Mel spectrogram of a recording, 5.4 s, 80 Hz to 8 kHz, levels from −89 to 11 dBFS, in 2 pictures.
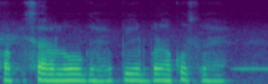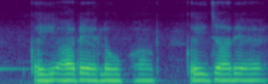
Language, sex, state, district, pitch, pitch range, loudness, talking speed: Rajasthani, female, Rajasthan, Churu, 175 Hz, 170-180 Hz, -19 LUFS, 180 wpm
